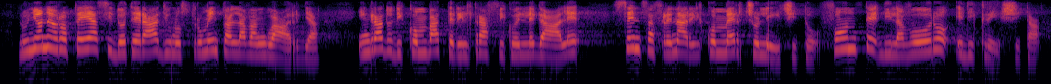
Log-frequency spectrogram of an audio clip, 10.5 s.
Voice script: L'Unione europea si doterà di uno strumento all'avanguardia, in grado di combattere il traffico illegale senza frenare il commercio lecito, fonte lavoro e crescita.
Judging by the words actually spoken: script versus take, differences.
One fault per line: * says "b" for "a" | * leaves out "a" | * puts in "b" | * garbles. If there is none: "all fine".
* puts in "di"
* puts in "di"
